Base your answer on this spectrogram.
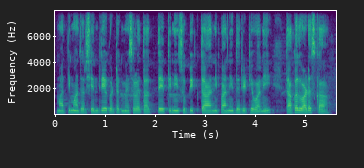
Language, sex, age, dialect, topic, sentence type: Marathi, male, 18-24, Northern Konkan, agriculture, statement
